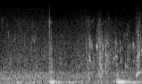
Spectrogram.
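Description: A custom-made canoe paddle strokes the water on Georgian Bay near Philip Edward Island, Killarney, giving two soft, low swishes against steady wind noise, close by.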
